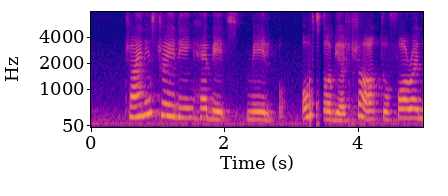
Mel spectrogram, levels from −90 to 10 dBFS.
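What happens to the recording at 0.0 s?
Nothing goes wrong at 0.0 s: the speech comes through intact, band-limited by the call codec to nothing above 8 kHz but with no dropout, glitch or distortion at that moment.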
